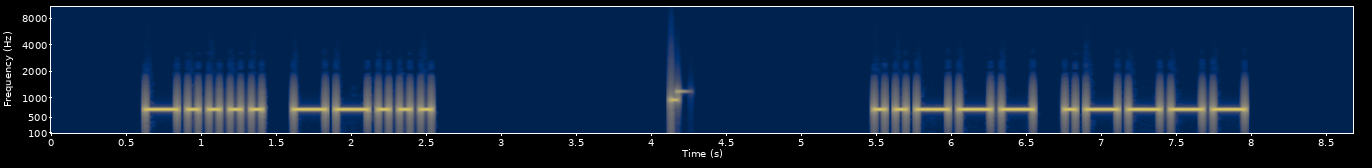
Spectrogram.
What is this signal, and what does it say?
Morse code, heard as a keyed tone, about 17 wpm, 700 Hz. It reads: 67 21
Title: Numbers - 2-Digit 17wpm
